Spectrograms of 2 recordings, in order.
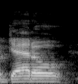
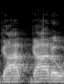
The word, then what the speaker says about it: Gatto: it i mean i i'm even willing to change the pronunciation of my last name so we can go uh may we do a gato envato tequila because i don't think you want to go with godo and vado but you know uh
